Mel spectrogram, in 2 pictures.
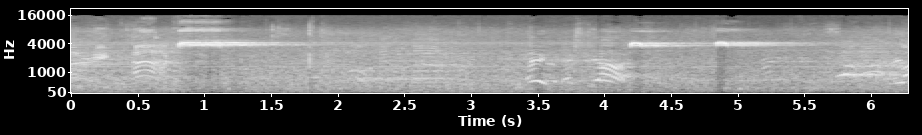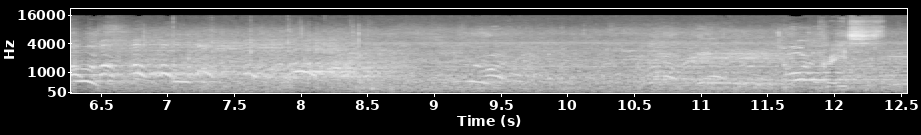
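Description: Spectators and coaches shouting in an arena during a wrestling bout. Two short, high whistle blasts, about a second in and again at about four seconds, as the referee stops the action.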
